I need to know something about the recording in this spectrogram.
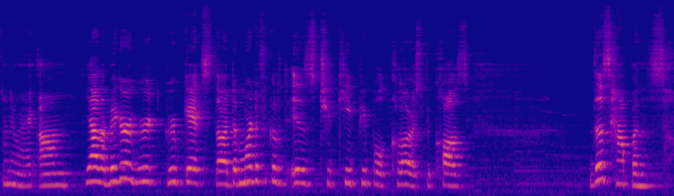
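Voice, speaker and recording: A woman streamer doing a game playthrough, reading the text aloud and commenting in an expressive, emphatic way. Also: on the high side, measured pace. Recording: roomy echo, game music behind. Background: soft game music.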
